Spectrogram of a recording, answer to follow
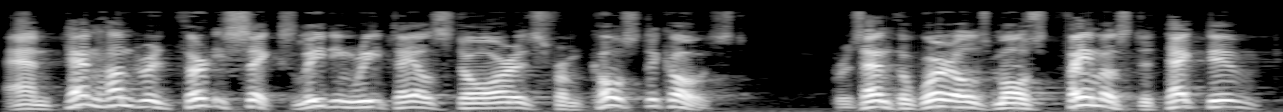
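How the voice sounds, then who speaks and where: A man's voice: on the high side, expressive, moderate pace, fairly bright tone, breathy edge. An American man announcing in scripted 1940s radio style, with a polished, emphatic sales delivery. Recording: dull vintage 1940s radio recording.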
